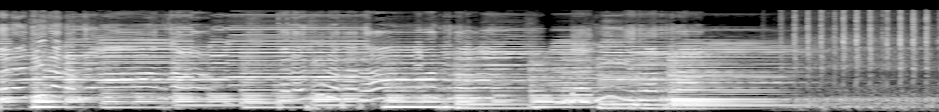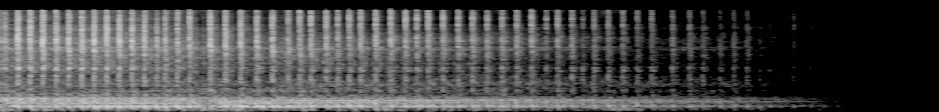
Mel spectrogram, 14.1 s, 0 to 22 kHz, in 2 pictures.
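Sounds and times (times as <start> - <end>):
low motor hum: 0.0 - 12.4
film projector clattering: 5.7 - 13.4.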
